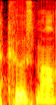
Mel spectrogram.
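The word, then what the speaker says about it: Kussmaul: book in the description totally smell Chronicles yeah Coos Mall Chronicles it's called and he was an engineer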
